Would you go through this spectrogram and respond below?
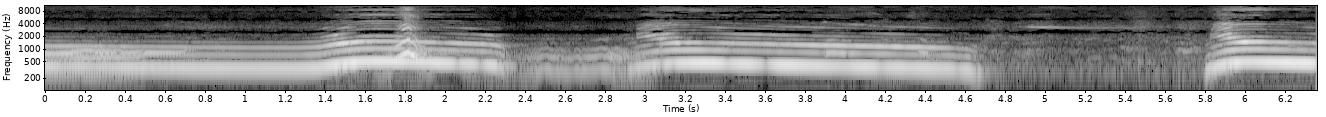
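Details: Scruffy the dog sings in long mournful howls. A low steady tone rises into a louder peak, dips, then a second sustained howl slowly falls away. After a silence, a fresh howl starts abruptly at the end.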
